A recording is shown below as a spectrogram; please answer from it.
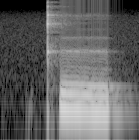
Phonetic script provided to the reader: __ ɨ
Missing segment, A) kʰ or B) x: A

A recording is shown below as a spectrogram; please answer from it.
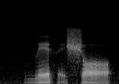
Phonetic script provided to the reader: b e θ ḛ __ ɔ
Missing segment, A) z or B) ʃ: B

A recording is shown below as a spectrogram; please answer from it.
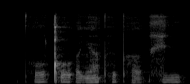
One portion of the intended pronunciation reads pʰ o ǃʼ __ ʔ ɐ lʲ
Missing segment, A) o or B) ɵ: A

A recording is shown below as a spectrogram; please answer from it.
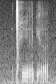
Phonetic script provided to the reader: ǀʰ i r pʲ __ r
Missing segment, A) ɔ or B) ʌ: B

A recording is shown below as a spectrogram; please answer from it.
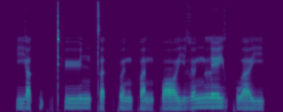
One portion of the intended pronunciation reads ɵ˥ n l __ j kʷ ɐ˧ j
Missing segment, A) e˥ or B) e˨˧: A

